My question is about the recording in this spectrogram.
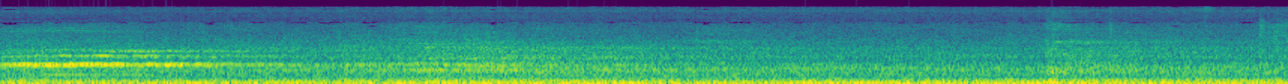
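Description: Steady low rumbling background noise, with faint held tones over it during the first two seconds.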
